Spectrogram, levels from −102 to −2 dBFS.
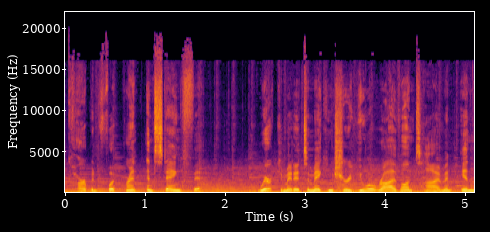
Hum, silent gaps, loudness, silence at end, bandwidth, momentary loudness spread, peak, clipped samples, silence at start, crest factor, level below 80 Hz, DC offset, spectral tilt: none; none; -18 LUFS; 0 s; 19 kHz; 8 LU; -2 dBFS; under 0.1%; 0 s; 16 dB; -34 dBFS; under 0.1%; -5.5 dB/octave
